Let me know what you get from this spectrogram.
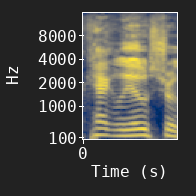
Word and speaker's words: Cagliostro: I love the animation because they do very well adjust to using the 1970s animation style from Lupin the Third, Castle of Castiel. How do you pronounce it? – Well, Castle Cagliostro is what you're trying to say, yes.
